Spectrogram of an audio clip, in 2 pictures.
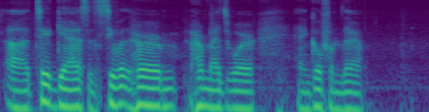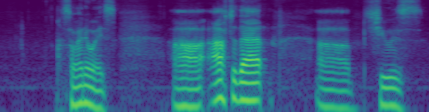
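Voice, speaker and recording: A man's voice: mid-range voice, no echo. A man, a personal trainer, talking casually to camera about a client, rambling with many fillers and restarts. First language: English.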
